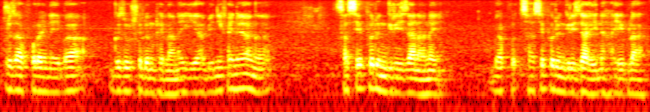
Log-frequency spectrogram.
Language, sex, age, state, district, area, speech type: Bodo, male, 18-30, Assam, Kokrajhar, rural, spontaneous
